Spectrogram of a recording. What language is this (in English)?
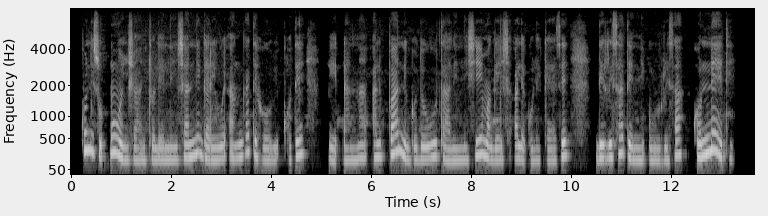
Sidamo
